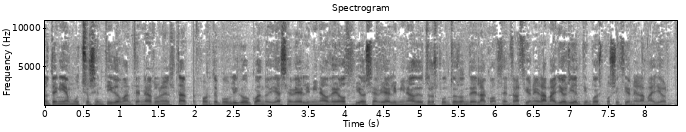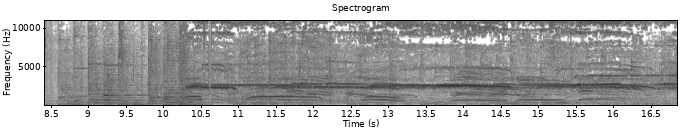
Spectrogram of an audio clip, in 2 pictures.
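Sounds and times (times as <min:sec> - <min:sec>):
speech: 0:00.0 - 0:09.1
crowd of Catalan independence protesters shouting at a summit protest in Barcelona: 0:10.2 - 0:16.8.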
